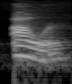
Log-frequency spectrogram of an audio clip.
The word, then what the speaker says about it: hour: For example, in the case of the word our um it starts with a vowel sound.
